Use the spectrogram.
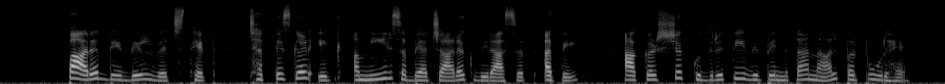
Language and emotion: Punjabi, neutral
